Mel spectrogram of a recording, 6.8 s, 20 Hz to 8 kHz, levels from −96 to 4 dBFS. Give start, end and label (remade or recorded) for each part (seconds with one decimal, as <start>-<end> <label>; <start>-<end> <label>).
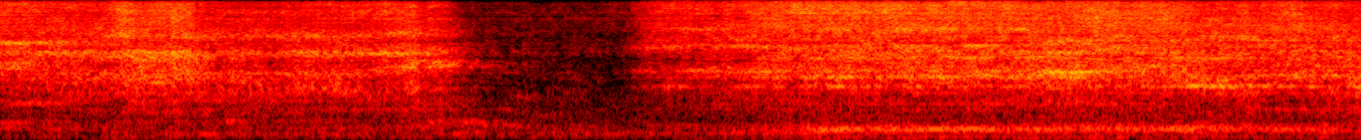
0.0-6.8 remade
